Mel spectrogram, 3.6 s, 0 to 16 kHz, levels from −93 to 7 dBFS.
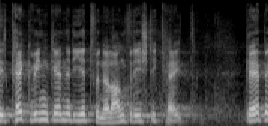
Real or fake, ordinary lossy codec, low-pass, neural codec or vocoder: fake; none; 14.4 kHz; vocoder, 44.1 kHz, 128 mel bands, Pupu-Vocoder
